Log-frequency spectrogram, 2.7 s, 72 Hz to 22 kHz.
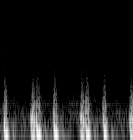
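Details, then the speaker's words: Low-frequency fourth heart sound (S4) heard at the end of diastole, just before S1, with dull beats near 60 a minute, reflecting filling of a ventricle with impaired contraction; presented in an unstable angina context, not specific to ischemia. "no podemos ver que antes del primer río escuchar el punto y eso fue el cuarto reto porque no ventricular"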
